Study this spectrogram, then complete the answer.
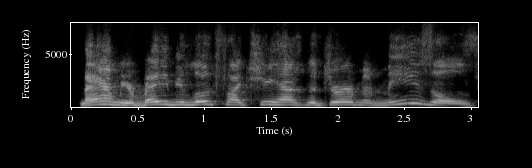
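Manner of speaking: an immigration agent in a hammed-up Texas accent; thick Texas accent. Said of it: "he said in a thick Texas accent".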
